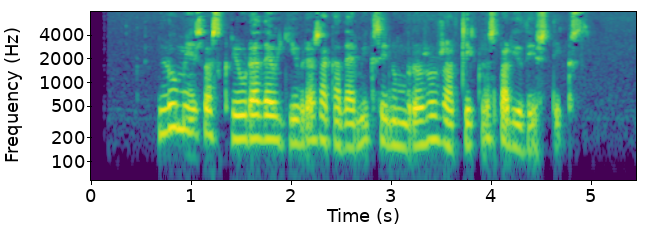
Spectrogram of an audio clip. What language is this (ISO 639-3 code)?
cat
